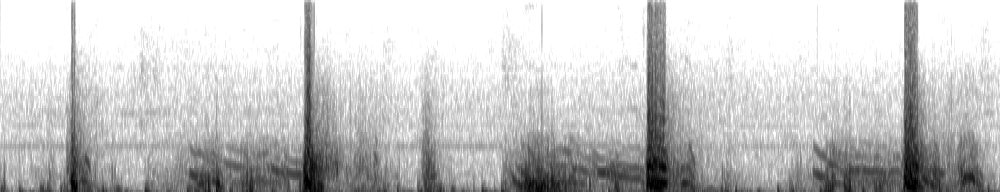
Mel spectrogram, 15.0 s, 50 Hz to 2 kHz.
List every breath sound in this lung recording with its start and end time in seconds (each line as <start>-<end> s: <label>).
2.71-4.51 s: inhalation
2.71-4.51 s: wheeze
4.48-6.00 s: exhalation
4.48-6.00 s: crackles
7.45-9.68 s: inhalation
7.45-9.68 s: wheeze
9.70-10.75 s: exhalation
9.70-10.75 s: crackles
12.18-13.58 s: inhalation
12.18-13.58 s: wheeze
13.56-14.96 s: exhalation
13.90-14.29 s: wheeze
14.45-14.85 s: wheeze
